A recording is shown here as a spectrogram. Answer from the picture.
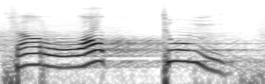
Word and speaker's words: فرطتم: إذا نسمع منكم هذا المثال الأخير: بسط بسط بسط بسط، أحط أحط، فرطتم فرطتم فرطتم. فرطتم. إذا كأنك ستنطق طاء فرط، لكنك تختم بتاء تم، فرطتم فرطتم فرطتم.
